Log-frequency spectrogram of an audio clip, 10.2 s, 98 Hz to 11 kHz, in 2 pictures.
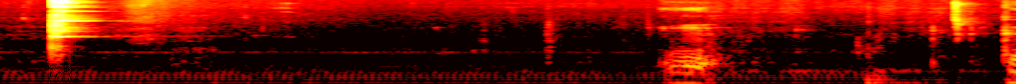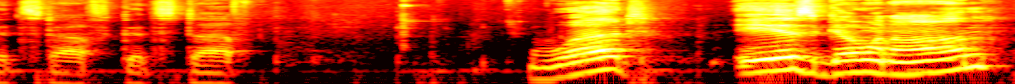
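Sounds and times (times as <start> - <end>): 
quiet room hum: 0.0 - 10.1
two glasses clinking in a toast: 0.3 - 0.6
speech: 5.0 - 6.4, 7.7 - 10.1.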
